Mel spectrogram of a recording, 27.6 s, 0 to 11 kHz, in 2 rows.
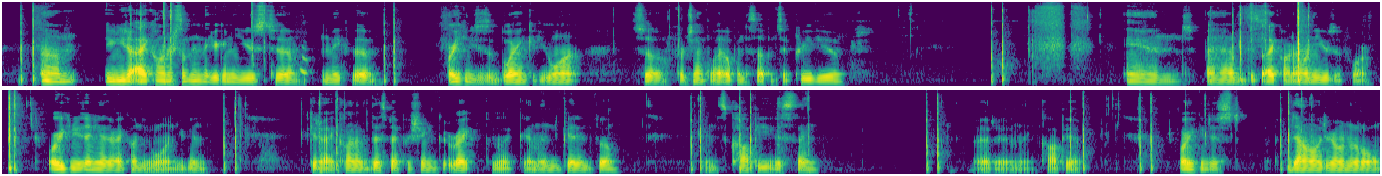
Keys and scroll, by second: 17.1 super+i.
